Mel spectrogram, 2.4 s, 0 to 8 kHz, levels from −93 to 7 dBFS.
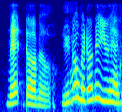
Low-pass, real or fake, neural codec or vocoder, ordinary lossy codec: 7.2 kHz; fake; codec, 24 kHz, 0.9 kbps, WavTokenizer, small release; Opus, 16 kbps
